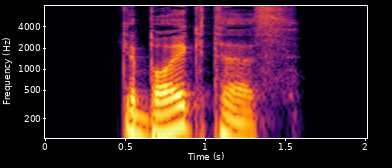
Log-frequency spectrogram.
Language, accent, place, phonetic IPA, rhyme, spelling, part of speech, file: German, Germany, Berlin, [ɡəˈbɔɪ̯ktəs], -ɔɪ̯ktəs, gebeugtes, adjective, De-gebeugtes.ogg
- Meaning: strong/mixed nominative/accusative neuter singular of gebeugt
